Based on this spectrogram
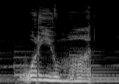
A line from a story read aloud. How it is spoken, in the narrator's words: I asked, barely recognizing the croaky whisper that escaped my lips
